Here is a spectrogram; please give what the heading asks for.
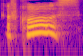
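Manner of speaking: put-on high, bright boy eagerly agreeing. A narrator's reading. Eager boy answers benefactor.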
